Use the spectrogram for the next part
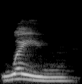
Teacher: Âm cuối cùng, hàm trên đặt xuống môi dưới và phát âm âm này của cô nhá.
